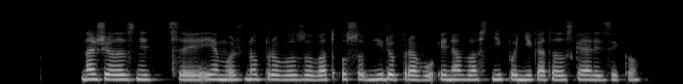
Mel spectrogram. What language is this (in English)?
Czech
